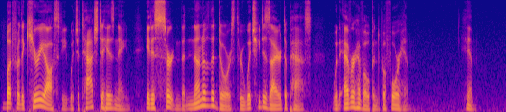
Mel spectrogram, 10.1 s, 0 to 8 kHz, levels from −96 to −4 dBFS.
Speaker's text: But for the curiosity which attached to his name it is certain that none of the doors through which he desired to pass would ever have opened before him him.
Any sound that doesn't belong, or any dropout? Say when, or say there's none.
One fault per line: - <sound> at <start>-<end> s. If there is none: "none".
none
